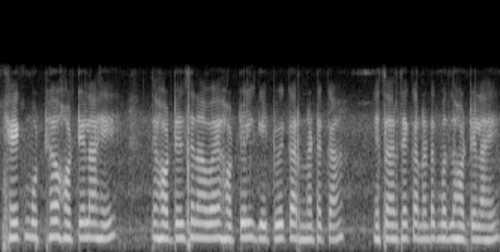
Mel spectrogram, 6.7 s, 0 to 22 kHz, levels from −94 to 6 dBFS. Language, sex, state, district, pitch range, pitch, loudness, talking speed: Marathi, female, Maharashtra, Mumbai Suburban, 215-235 Hz, 225 Hz, -18 LUFS, 170 wpm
